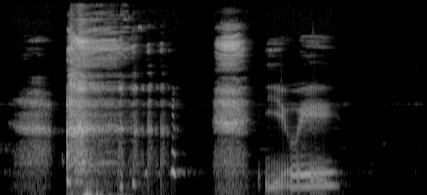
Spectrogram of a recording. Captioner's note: laughs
